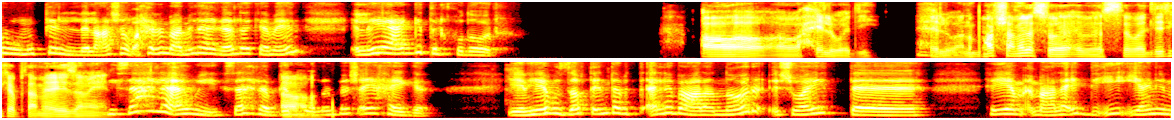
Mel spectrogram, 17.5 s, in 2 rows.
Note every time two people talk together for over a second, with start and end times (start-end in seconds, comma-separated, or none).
none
